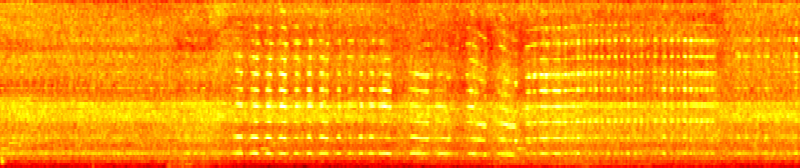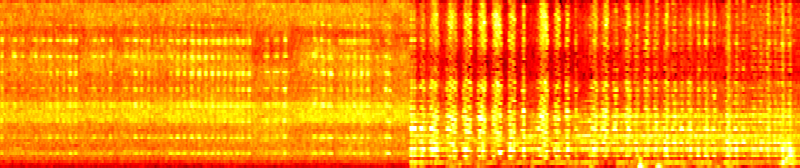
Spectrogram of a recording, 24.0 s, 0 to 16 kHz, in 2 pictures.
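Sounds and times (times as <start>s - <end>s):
rotary tool high whine: 0.0s - 24.0s
wood being abraded: 18.4s - 24.0s.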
